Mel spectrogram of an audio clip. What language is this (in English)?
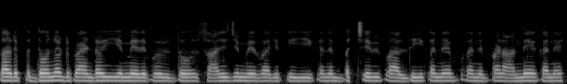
Dogri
